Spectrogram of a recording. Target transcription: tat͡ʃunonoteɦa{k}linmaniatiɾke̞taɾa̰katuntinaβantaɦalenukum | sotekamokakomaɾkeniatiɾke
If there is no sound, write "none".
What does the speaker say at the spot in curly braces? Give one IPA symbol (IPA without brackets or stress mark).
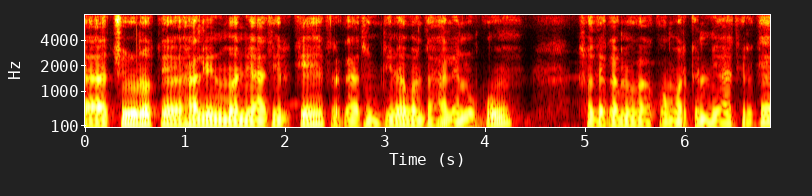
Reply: none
